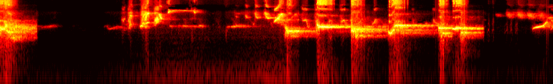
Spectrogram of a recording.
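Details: A common bulbul gives a short loud warble, falls silent, offers faint scattered notes, then delivers a string of strong, clear fluty phrases punctuated by clicks before a final rising note.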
